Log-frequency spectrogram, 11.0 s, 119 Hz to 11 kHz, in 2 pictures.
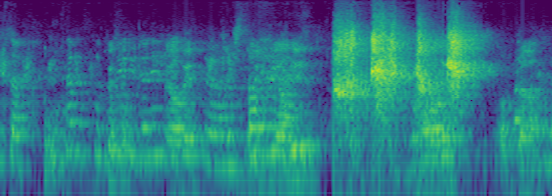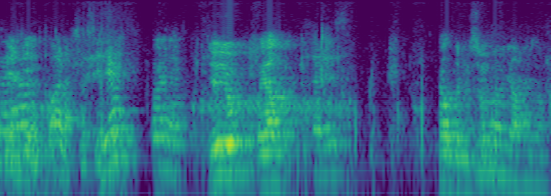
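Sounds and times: dog yelping: 3.3 - 5.0.

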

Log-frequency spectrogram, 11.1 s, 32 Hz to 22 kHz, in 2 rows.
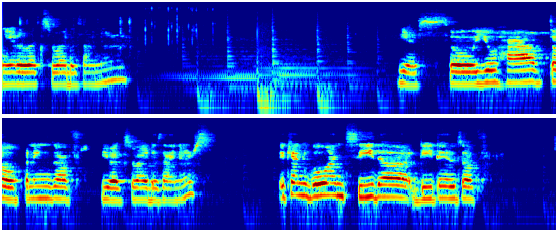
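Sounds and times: soft background music: 0.0 - 11.0
computer keyboard typing: 1.2 - 2.3.

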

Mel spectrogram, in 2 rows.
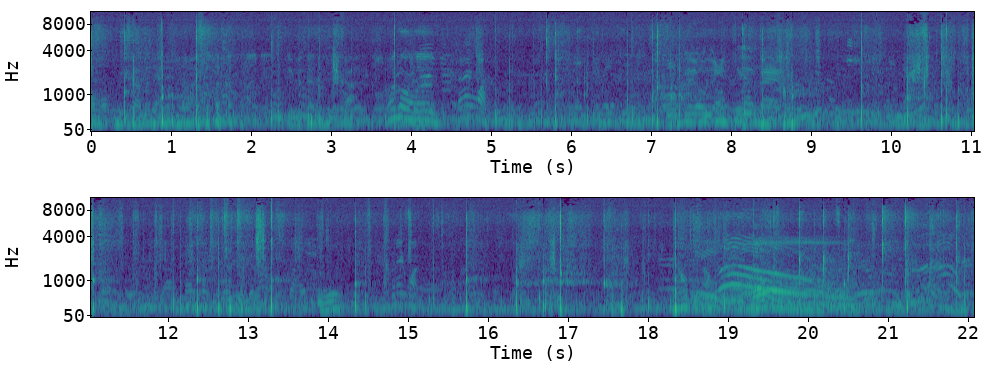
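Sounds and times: people talking: 0.0 - 17.0, 17.6 - 22.0.

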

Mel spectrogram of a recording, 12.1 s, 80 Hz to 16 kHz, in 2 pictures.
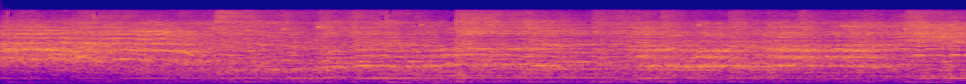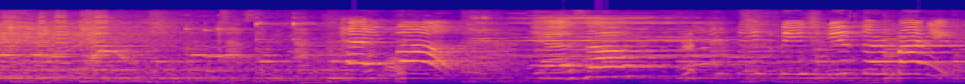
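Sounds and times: children shouting and cheering: 0.0 - 7.0.

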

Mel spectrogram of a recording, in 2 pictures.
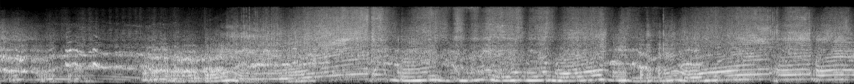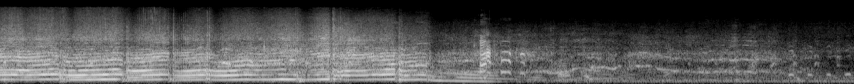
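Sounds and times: tyres screeching: 0.0 - 8.7
car engine revving high: 0.0 - 16.6.

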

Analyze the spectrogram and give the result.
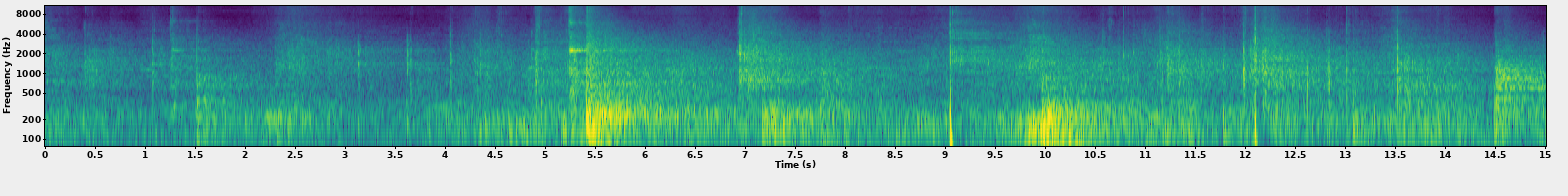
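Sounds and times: pucks hitting goalie pads: 0.0 - 15.0
skates scraping on ice: 0.0 - 15.0
sticks striking pucks: 0.0 - 15.0.

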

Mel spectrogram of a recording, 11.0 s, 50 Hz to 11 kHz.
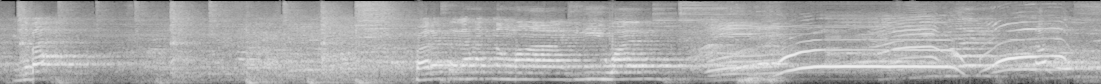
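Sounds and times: kick drum thumps: 7.4 - 7.8.

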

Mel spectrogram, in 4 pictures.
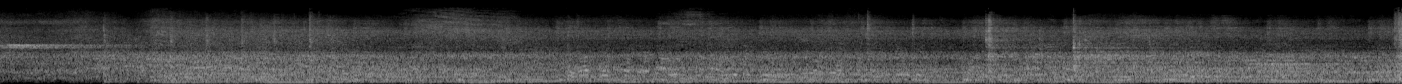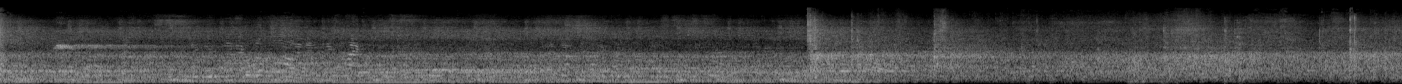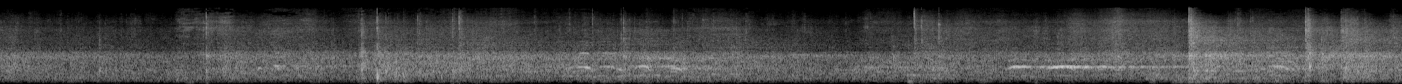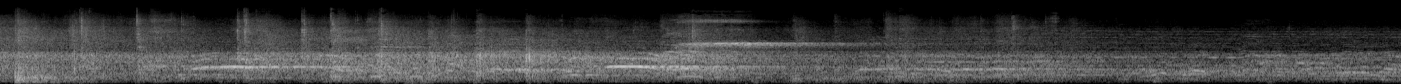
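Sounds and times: arena noise: 0.0 - 56.0
hockey sticks and puck knocking: 25.3 - 30.5, 31.6 - 36.2, 39.8 - 47.7
people shouting: 38.0 - 41.2, 43.7 - 45.8.

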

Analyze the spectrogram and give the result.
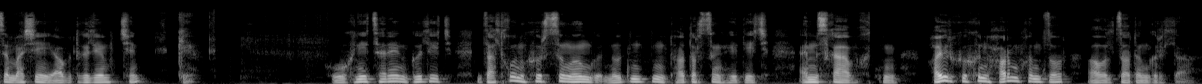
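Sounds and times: man reading aloud: 0.0 - 2.1, 3.3 - 12.0.

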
